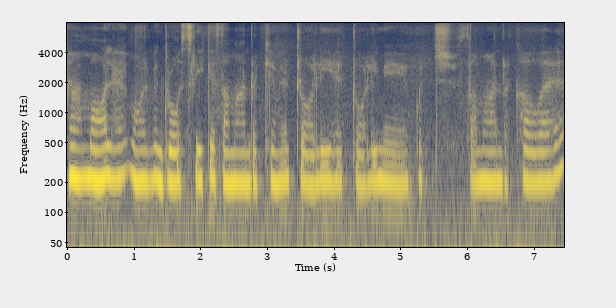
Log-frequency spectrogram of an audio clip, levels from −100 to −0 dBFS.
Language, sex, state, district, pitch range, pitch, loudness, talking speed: Hindi, female, Goa, North and South Goa, 200-215 Hz, 205 Hz, -15 LUFS, 160 wpm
